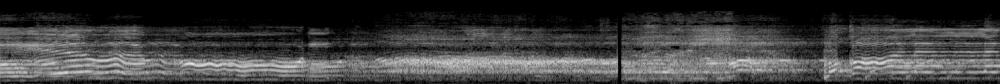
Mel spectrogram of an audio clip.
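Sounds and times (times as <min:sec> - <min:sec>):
man reciting in melodic chant: 0:00.0 - 0:03.7, 0:06.3 - 0:10.0.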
